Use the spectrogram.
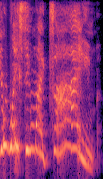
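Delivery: put-on shrill, very high, drawn-out screaming. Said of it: "just screaming at me".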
